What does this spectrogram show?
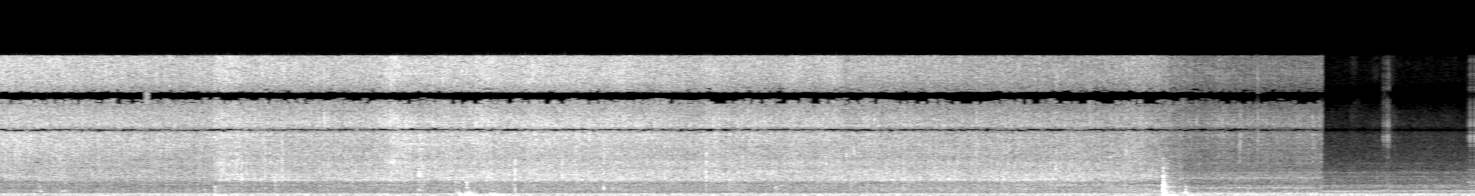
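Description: Food sizzling in a frying pan: corn kernels frying in oil, then bok choy and mushrooms being stirred with chopsticks, with a steady hiss throughout. A single sharp knock against the pan comes about three quarters through, and the sizzle drops off abruptly near the end.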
